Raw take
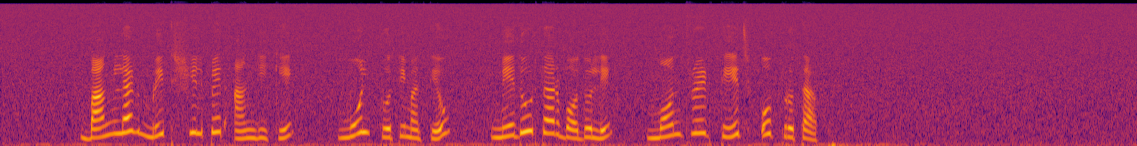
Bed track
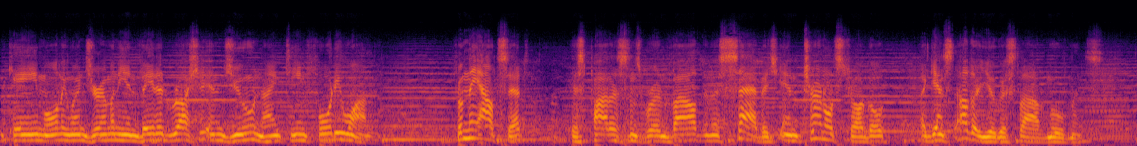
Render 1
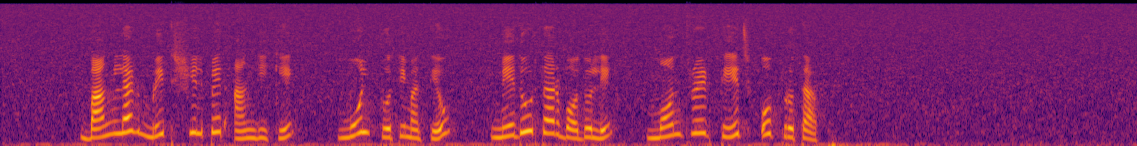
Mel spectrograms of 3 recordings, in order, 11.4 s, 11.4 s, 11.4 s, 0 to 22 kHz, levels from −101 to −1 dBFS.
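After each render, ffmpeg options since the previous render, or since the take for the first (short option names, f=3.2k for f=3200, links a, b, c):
-af "afftdn=nr=10:nf=-37"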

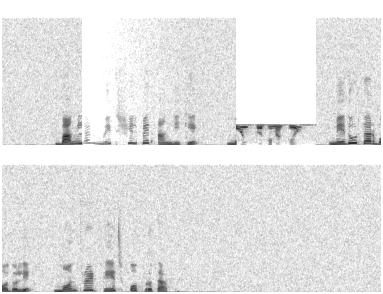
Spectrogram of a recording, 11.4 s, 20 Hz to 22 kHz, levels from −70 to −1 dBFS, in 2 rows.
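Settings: -filter_complex "[0:a]asettb=1/sr,asplit=3[a][b][c];[a]atrim=end=3.514[d];[b]atrim=start=3.51:end=4.71,asetpts=PTS-STARTPTS,afade=t=in:d=0.004:c=qsin,afade=t=out:st=1.196:d=0.004:c=qsin,lowpass=f=2.7k:t=q:w=0.5098,lowpass=f=2.7k:t=q:w=0.6013,lowpass=f=2.7k:t=q:w=0.9,lowpass=f=2.7k:t=q:w=2.563,afreqshift=-3200[e];[c]atrim=start=4.706[f];[d][e]acrossfade=d=0.004:c1=hsin:c2=qsin[g];[g][f]acrossfade=d=0.004:c1=qsin:c2=hsin,asplit=2[h][i];[h]atrim=end=1.2,asetpts=PTS-STARTPTS,afade=t=out:st=1.196:d=0.004:c=hsin[j];[i]atrim=start=1.2,asetpts=PTS-STARTPTS,afade=t=in:d=1.57[k];[j][k]concat=n=2:v=0:a=1"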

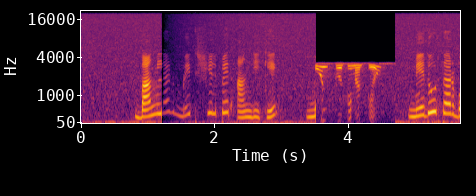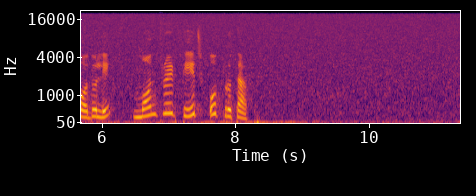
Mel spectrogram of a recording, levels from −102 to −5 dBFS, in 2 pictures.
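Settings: -af anull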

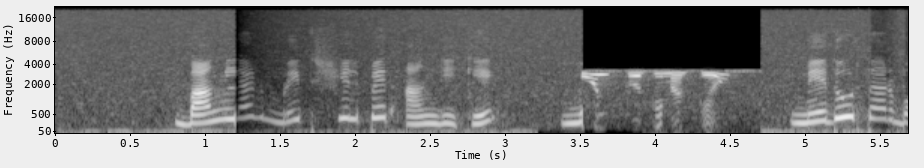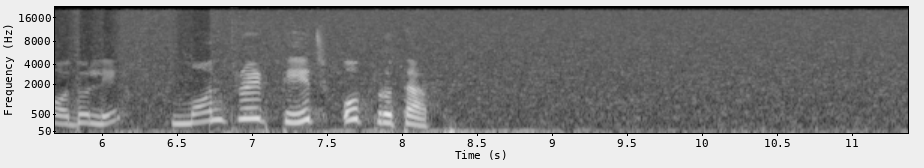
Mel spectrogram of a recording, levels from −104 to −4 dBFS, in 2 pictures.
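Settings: -filter_complex "[0:a]asettb=1/sr,asplit=3[a][b][c];[a]atrim=end=3.214[d];[b]atrim=start=3.21:end=3.92,asetpts=PTS-STARTPTS,afade=t=in:d=0.004:c=qsin,afade=t=out:st=0.706:d=0.004:c=qsin,highpass=f=140:w=0.5412,highpass=f=140:w=1.3066[e];[c]atrim=start=3.916[f];[d][e]acrossfade=d=0.004:c1=hsin:c2=qsin[g];[g][f]acrossfade=d=0.004:c1=qsin:c2=hsin,asettb=1/sr,asplit=3[h][i][j];[h]atrim=end=5.424[k];[i]atrim=start=5.42:end=6.72,asetpts=PTS-STARTPTS,afade=t=in:d=0.004:c=qsin,afade=t=out:st=1.296:d=0.004:c=qsin,acompressor=threshold=-29dB:ratio=4:attack=3.2:release=140:knee=1:detection=peak[l];[j]atrim=start=6.716[m];[k][l]acrossfade=d=0.004:c1=hsin:c2=qsin[n];[n][m]acrossfade=d=0.004:c1=qsin:c2=hsin"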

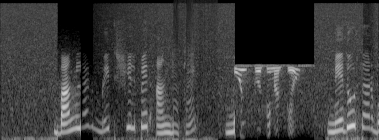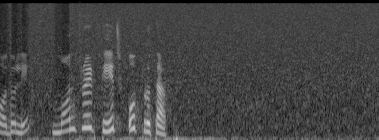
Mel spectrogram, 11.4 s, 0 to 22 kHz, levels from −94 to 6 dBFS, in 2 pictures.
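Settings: -filter_complex "[0:a]asettb=1/sr,asplit=3[a][b][c];[a]atrim=end=0.854[d];[b]atrim=start=0.85:end=1.39,asetpts=PTS-STARTPTS,afade=t=in:d=0.004:c=qsin,afade=t=out:st=0.536:d=0.004:c=qsin,highpass=250,lowpass=2k[e];[c]atrim=start=1.386[f];[d][e]acrossfade=d=0.004:c1=hsin:c2=qsin[g];[g][f]acrossfade=d=0.004:c1=qsin:c2=hsin,asettb=1/sr,asplit=3[h][i][j];[h]atrim=end=2.594[k];[i]atrim=start=2.59:end=3.26,asetpts=PTS-STARTPTS,afade=t=in:d=0.004:c=qsin,afade=t=out:st=0.666:d=0.004:c=qsin,aeval=exprs='(tanh(70.8*val(0)+0.7)-tanh(0.7))/70.8':c=same[l];[j]atrim=start=3.256[m];[k][l]acrossfade=d=0.004:c1=hsin:c2=qsin[n];[n][m]acrossfade=d=0.004:c1=qsin:c2=hsin,asettb=1/sr,asplit=3[o][p][q];[o]atrim=end=3.864[r];[p]atrim=start=3.86:end=4.88,asetpts=PTS-STARTPTS,afade=t=in:d=0.004:c=qsin,afade=t=out:st=1.016:d=0.004:c=qsin,highpass=250[s];[q]atrim=start=4.876[t];[r][s]acrossfade=d=0.004:c1=hsin:c2=qsin[u];[u][t]acrossfade=d=0.004:c1=qsin:c2=hsin"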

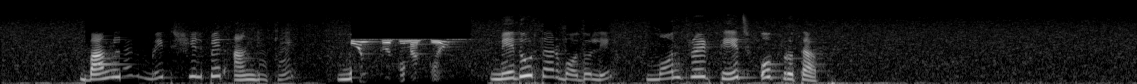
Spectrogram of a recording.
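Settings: -af "lowpass=5.5k,bandreject=f=314.8:t=h:w=4,bandreject=f=629.6:t=h:w=4,bandreject=f=944.4:t=h:w=4,bandreject=f=1.2592k:t=h:w=4,bandreject=f=1.574k:t=h:w=4,bandreject=f=1.8888k:t=h:w=4,bandreject=f=2.2036k:t=h:w=4,bandreject=f=2.5184k:t=h:w=4,bandreject=f=2.8332k:t=h:w=4,bandreject=f=3.148k:t=h:w=4,bandreject=f=3.4628k:t=h:w=4,bandreject=f=3.7776k:t=h:w=4,bandreject=f=4.0924k:t=h:w=4,bandreject=f=4.4072k:t=h:w=4,bandreject=f=4.722k:t=h:w=4,bandreject=f=5.0368k:t=h:w=4"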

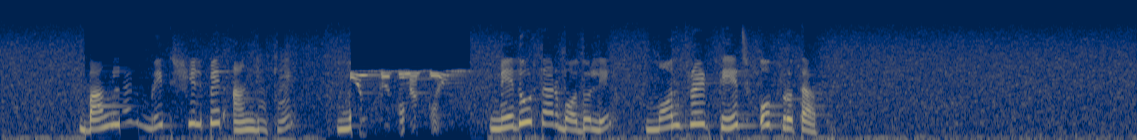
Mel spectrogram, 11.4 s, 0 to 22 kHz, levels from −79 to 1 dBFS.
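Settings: -filter_complex "[0:a]acrossover=split=190|1300|1700[a][b][c][d];[d]alimiter=limit=-24dB:level=0:latency=1:release=210[e];[a][b][c][e]amix=inputs=4:normalize=0,acrossover=split=110|620[f][g][h];[f]acompressor=threshold=-50dB:ratio=4[i];[g]acompressor=threshold=-31dB:ratio=4[j];[h]acompressor=threshold=-30dB:ratio=4[k];[i][j][k]amix=inputs=3:normalize=0"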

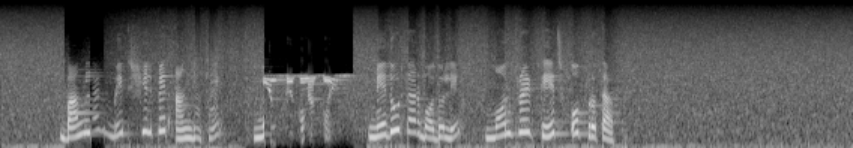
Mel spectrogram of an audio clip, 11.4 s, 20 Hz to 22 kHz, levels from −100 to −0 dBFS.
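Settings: -af "volume=8.5dB"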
